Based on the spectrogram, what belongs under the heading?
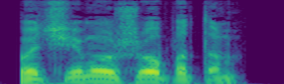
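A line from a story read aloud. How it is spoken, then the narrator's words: Loud, snide question. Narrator (Russian): громко и ехидно поинтересовался Грег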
